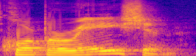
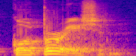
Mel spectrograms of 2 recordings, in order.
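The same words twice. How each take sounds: First: CORPORATION slow, with long RA; third-syllable stress. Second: CORPORATION short, RA not lengthened; mis-stressed corporation. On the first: Coach contrasting two rhythms, stressed third syllable. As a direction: stretch RA in CORPORATION. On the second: Coach showing the wrong rhythm, mis-stressed CORPORATION. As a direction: hurry through RA in CORPORATION. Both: Shown as a demonstration. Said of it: "See the difference?".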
